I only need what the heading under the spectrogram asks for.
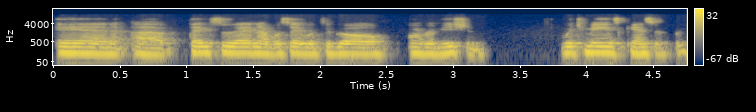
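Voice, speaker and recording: A man with a slight Dominican accent speaks at a moderate pace. His pitch is fairly high and his intonation monotone and flat. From Dominican Republic. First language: Spanish. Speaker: cancer survivor, former patient. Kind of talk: interview.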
